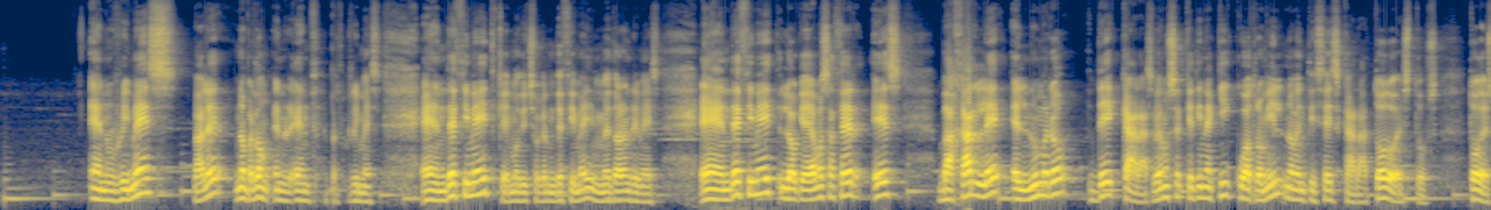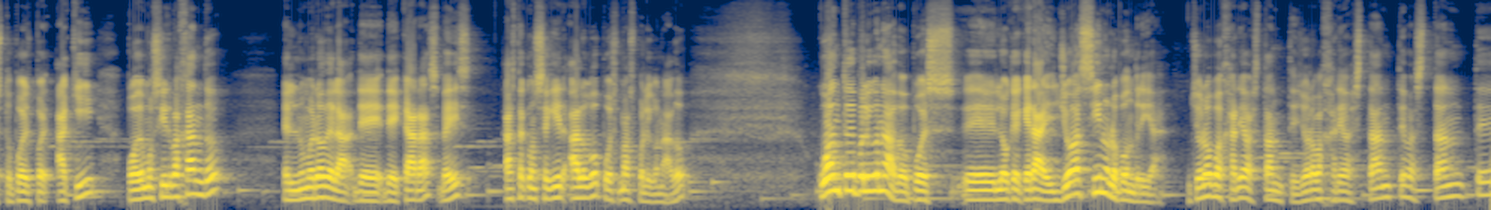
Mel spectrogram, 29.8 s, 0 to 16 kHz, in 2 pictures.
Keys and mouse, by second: 16.6-29.8 drag.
